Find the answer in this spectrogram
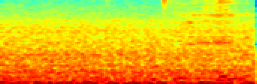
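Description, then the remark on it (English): A steady, low rumbling drone of road and engine noise from inside a car driving through the Rocky Mountains, continuous and fairly loud, with a muffled, bass-heavy character throughout. “which is why you might hear a little bit of driving noise in the background”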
